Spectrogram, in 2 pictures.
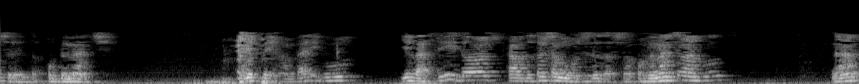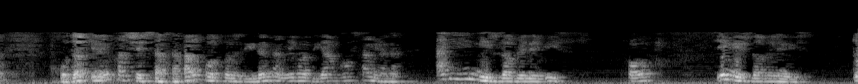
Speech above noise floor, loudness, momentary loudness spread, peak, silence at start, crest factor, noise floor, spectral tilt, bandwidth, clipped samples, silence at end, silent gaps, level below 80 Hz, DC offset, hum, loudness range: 22 dB; -21 LUFS; 16 LU; -4 dBFS; 0 s; 18 dB; -43 dBFS; -10.5 dB/octave; 4.7 kHz; under 0.1%; 0 s; none; -38 dBFS; under 0.1%; none; 2 LU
